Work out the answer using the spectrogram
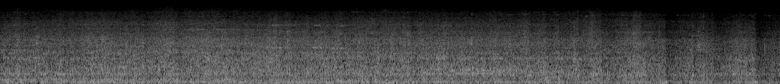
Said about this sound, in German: Jo, U-Bahn.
